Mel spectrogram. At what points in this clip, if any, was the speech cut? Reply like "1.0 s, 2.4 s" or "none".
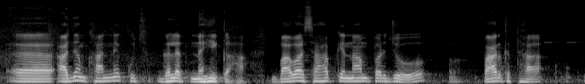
2.6 s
